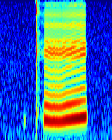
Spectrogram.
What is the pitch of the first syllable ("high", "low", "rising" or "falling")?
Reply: rising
